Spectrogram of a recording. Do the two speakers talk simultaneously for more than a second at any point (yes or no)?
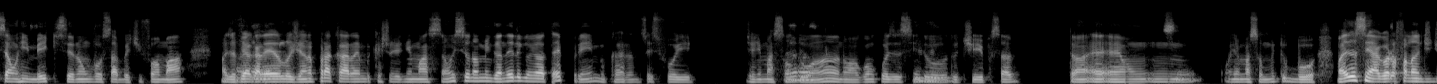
no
